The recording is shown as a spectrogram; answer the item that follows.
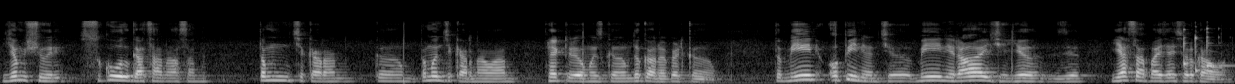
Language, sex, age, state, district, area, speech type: Kashmiri, male, 30-45, Jammu and Kashmir, Kupwara, rural, spontaneous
